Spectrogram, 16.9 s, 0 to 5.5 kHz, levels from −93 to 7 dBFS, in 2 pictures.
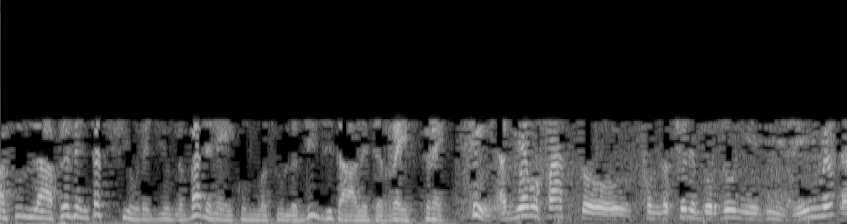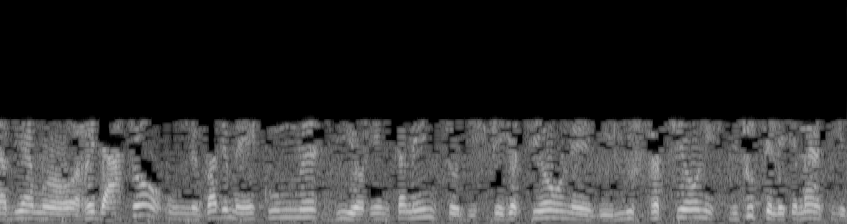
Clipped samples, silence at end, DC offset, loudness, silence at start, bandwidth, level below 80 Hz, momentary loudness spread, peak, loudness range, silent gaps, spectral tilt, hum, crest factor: under 0.1%; 0 s; 0.2%; -25 LUFS; 0 s; 2.6 kHz; -54 dBFS; 8 LU; -8 dBFS; 4 LU; none; -15 dB/octave; none; 16 dB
